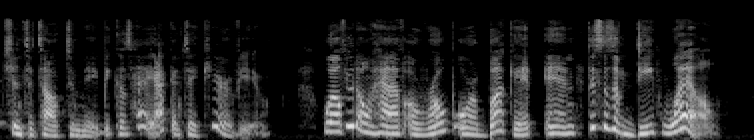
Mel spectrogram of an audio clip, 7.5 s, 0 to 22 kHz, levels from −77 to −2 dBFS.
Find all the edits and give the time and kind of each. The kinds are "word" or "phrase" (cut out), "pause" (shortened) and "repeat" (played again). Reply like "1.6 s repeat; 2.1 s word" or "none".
3.4 s phrase; 5.8 s pause; 6.2 s word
